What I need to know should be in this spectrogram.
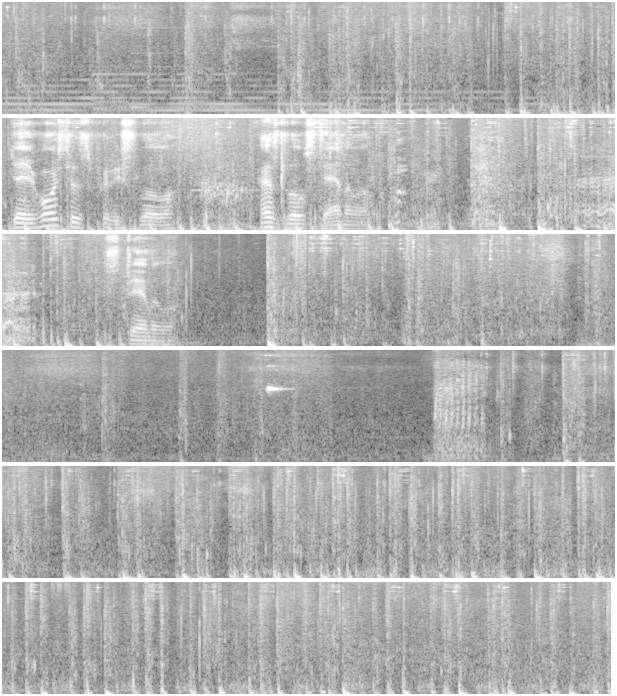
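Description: Horse hooves thud quickly on a dirt trail.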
